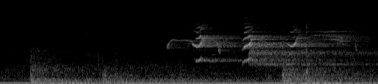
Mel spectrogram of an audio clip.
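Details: Peregrine falcon chick in a nest box atop a water tower in Orange, Australia, begging as food arrives on a November 2021 evening; after a quiet start, three loud, ringing, harsh wails follow in quick succession.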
